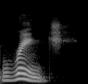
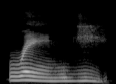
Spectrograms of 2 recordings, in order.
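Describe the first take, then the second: First: The word ends in a voiceless 'ch' sound. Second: The word ends in a voiced 'j' sound. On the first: The speaker calls it wrong. "substituting the j at the end in range to a ch sound" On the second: The speaker calls it right. "feel your vocal cords vibrating at the end"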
